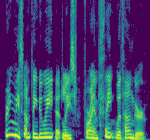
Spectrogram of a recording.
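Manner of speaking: high, hurried puppet plea; high-pitched hungry marionette; pleading Pinocchio. A narrator's reading. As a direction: beg quickly in a small high voice.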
